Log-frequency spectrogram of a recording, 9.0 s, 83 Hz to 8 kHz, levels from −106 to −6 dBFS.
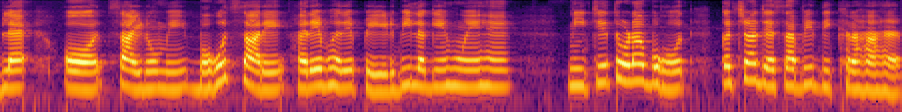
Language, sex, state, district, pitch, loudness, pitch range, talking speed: Hindi, male, Punjab, Pathankot, 235 Hz, -15 LUFS, 220-260 Hz, 140 wpm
